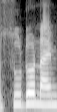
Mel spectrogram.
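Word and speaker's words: pseudonym: तो सूडोनाइम क्या होता है? पी एस ई यू डी ओ एन आई एन वाई एम। सूडोनाइम में पी आपका साइलेंट होता है।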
